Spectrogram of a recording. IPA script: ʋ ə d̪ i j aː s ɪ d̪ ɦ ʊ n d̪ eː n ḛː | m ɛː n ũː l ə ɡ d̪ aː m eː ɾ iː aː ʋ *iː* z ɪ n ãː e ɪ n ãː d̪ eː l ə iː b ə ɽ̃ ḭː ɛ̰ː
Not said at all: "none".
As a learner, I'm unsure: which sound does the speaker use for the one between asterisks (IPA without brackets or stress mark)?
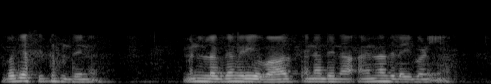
aː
